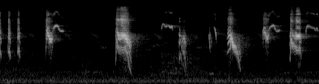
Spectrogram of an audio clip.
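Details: Long-tailed shrike song stuffed with imitated natural calls: harsh scratchy notes alternating with thin high squeaky slurs, delivered in short separated bursts.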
